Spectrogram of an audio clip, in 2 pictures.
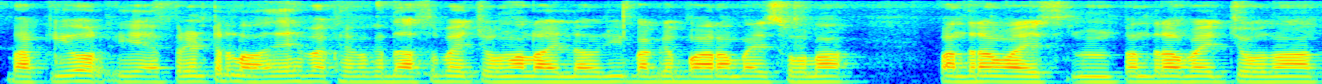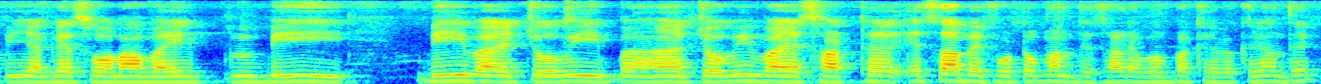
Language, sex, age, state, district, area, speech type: Dogri, male, 18-30, Jammu and Kashmir, Samba, rural, spontaneous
